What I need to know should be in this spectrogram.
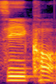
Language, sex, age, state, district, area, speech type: Odia, male, 30-45, Odisha, Rayagada, urban, read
